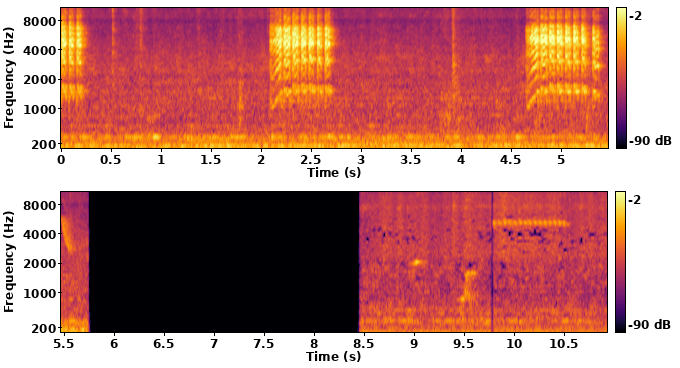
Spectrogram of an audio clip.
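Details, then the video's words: Prinia with an unusual voice: two loud, harsh, buzzy bursts about two and a half seconds apart, each rapidly pulsed and lasting about half a second, then a silent gap and faint background noise with a thin whistle. "Prenjak Suaranya Unik"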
